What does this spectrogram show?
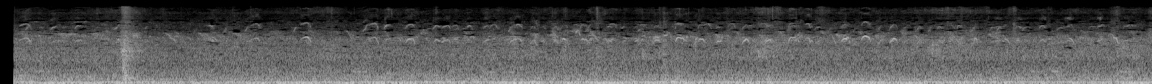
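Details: Lavender Orpington baby chicks at a hatchery, many peeping together in dense, overlapping high chirps throughout, set against a steady low mechanical hum and broadband background noise.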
